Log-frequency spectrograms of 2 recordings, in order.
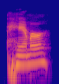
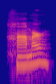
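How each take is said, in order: First: 'Hammer' said with a flat front a, like ham; first take of 'Hammer', rising and unsure; 'Hammer' as HAM-mer; first try at the name. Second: 'Hammer' said with an open ah vowel, like hahm; the fixed 'Hammer' with a broad a; corrected name. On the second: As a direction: settle on 'Hammer' as HAHM-mer. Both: Shown as a demonstration.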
